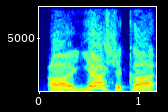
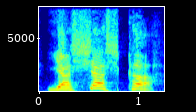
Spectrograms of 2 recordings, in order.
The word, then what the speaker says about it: Issachar: Now, the way to pronounce it is not Yashaka, is Yashashka. Yashashka.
